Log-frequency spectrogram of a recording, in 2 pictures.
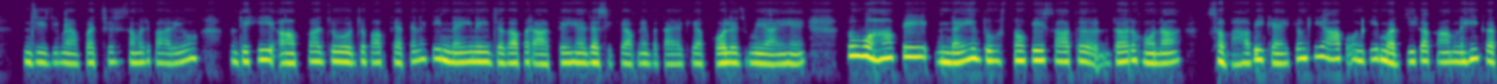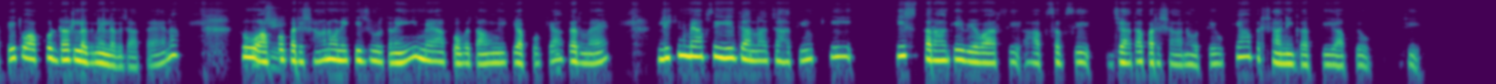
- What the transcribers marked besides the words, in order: other background noise
- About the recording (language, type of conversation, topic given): Hindi, advice, दोस्तों के साथ भावनात्मक सीमाएँ कैसे बनाऊँ और उन्हें बनाए कैसे रखूँ?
